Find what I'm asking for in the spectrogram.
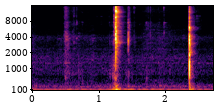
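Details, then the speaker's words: Vintage 40mm bronze Yale padlock: quiet handling, then two sharp metallic clicks as the shackle finally latches. It won't shut unless forced and turned slightly, so the lock mechanism is sticking. "so pop the shackle and it won't shut unless we put force on it turn it and then we get that click"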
